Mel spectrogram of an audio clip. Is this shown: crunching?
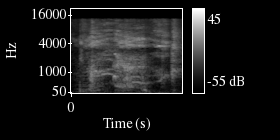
no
